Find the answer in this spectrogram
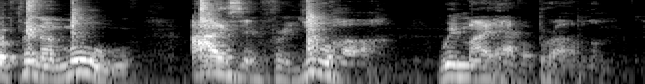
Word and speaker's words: Yhwach: Now I've seen multiple different pronunciations for this character. I've seen Yhwach, I've seen Yhwach, I've seen Yhwach, I've seen Yhwach, I've seen so many pronunciations. I'm just gonna go with the Japanese pronunciation so far of Yhwach, and we can go from there.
